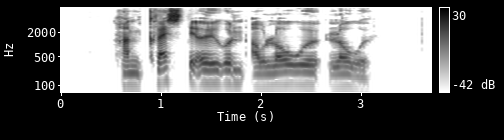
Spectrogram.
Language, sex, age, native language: Icelandic, male, 40-49, Icelandic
